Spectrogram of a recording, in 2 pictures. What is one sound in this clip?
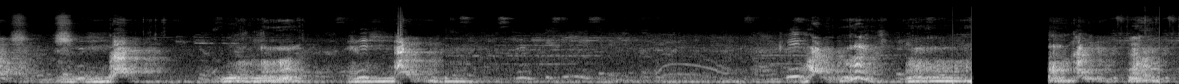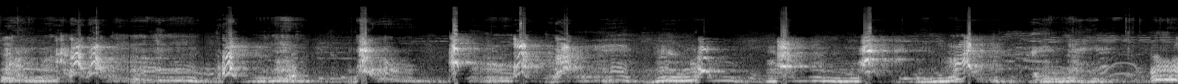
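A small dog howls close by.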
